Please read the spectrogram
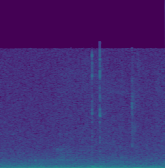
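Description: Two quick clicks about a second and a half in, with a soft low thump: a computer mouse clicking to switch between open documents. They sound over a steady low room hum.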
